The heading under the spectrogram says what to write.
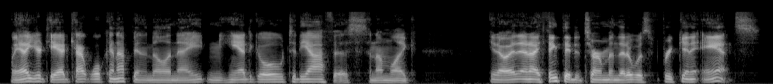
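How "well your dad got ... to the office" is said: put-on Midwestern accent. Retelling what their mom said, the speaker quotes her: Midwestern accent for mom. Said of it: "I don't know why I always do this accent for her".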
